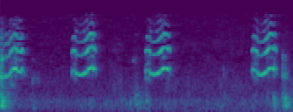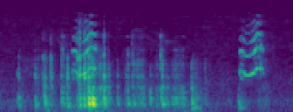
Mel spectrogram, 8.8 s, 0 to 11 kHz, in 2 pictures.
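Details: Tawny owl female inside a nest box at 05:28, 26 March 2014, calling while the male delivers a frog. Repeated wavering, nasal calls with harmonics, then loud rustling and clattering as she handles the prey.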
